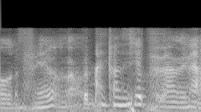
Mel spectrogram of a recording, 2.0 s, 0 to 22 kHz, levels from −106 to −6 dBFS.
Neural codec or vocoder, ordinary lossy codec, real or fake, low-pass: codec, 16 kHz, 0.5 kbps, FreqCodec, larger model; none; fake; none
